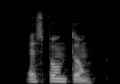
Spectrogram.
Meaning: spontoon
- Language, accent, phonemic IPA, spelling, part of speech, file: French, France, /ɛs.pɔ̃.tɔ̃/, esponton, noun, LL-Q150 (fra)-esponton.wav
